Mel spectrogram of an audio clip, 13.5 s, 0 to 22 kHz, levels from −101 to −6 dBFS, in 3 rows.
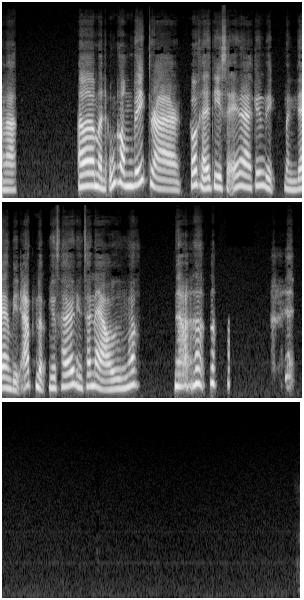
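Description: Damaged data in a compressed stream breaks the speech four times: 1.58–1.63 s, 5.58–5.61 s, 7.85–7.92 s, and at 10.41 s. Corrupted bytes make the decoder misread frames and lose sync. Each spot is a brief chirp, squawk, click or short hole.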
